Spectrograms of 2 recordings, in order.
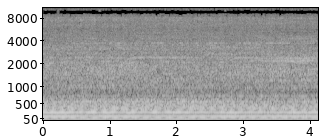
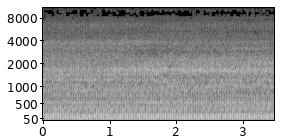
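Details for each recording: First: Stihl FS 110R 4-Mix trimmer on the bench, clutch not engaging, before repair: holds a steady high scream with the throttle fully closed and never idles down. Carburettor is leaking gas; a vacuum or air leak is suspected. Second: Stihl FS 110R 4-Mix trimmer on the bench with no clutch drum, which previously wouldn't idle down: after repair it holds a steady, even idle with no surging or hunting; normal idle.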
